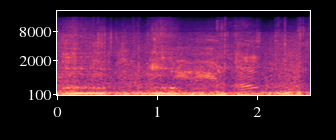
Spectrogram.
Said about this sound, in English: And oddly, elephant seal mating sounds like an engine starting up, you know?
